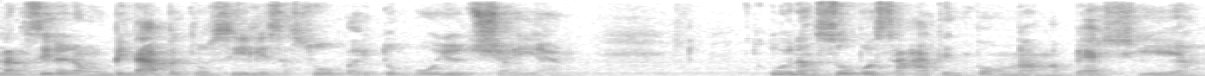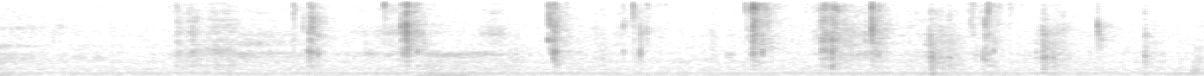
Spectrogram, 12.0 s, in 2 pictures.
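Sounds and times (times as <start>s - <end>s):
steady low hum: 0.0s - 12.0s
chewing food: 6.9s - 12.0s.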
